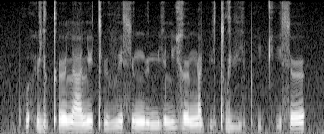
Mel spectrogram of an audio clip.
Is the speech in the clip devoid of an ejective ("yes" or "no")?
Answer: no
